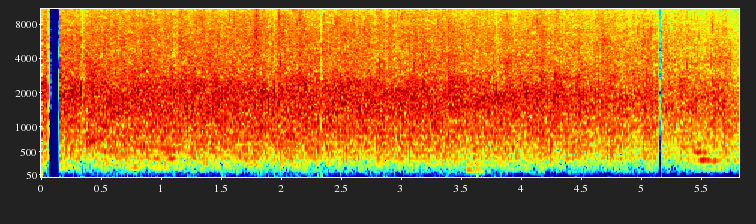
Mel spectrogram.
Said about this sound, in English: Just between us, we probably should have clapped a lot louder because they're all over across the hall serving in their other ways.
